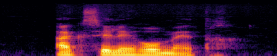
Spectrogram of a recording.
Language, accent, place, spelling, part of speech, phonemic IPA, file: French, France, Lyon, accéléromètre, noun, /ak.se.le.ʁɔ.mɛtʁ/, LL-Q150 (fra)-accéléromètre.wav
- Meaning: accelerometer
